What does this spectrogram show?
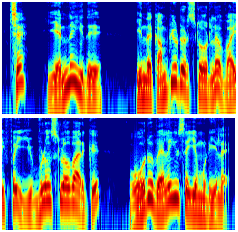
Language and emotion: Tamil, disgusted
